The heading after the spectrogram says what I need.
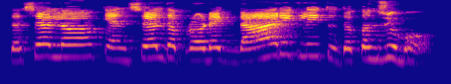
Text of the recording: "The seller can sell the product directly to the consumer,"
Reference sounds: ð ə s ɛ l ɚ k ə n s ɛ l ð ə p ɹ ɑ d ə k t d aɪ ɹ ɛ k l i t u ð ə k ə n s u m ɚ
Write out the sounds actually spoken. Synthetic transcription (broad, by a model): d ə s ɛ l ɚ k ə n s ɛ l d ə p ɹ ɑ d ə k t d aɪ ɹ ɛ k l i t u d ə k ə n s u m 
